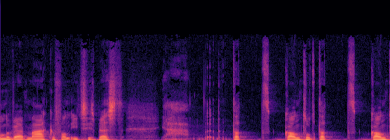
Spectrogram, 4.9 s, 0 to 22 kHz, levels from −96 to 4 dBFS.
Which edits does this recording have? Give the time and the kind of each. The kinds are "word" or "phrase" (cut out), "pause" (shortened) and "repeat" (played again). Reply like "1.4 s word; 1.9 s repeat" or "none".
3.9 s repeat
